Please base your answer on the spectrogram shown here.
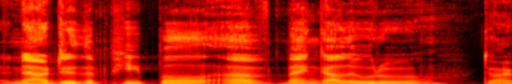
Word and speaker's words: Bengaluru: sad to hear now do the people of Bengaluru do I pronounce that correctly Bengaluru bangaluru much better thanks do the people of your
